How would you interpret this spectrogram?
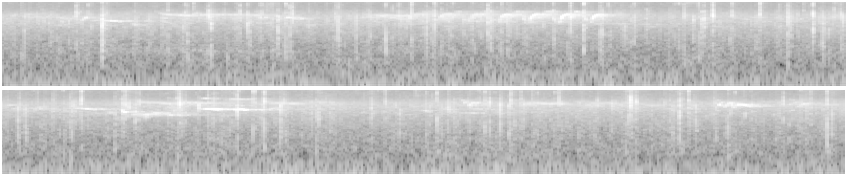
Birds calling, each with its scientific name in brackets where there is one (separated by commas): Hawaii Akepa (Loxops coccineus), Iiwi (Drepanis coccinea), Hawaii Amakihi (Chlorodrepanis virens), Apapane (Himatione sanguinea)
